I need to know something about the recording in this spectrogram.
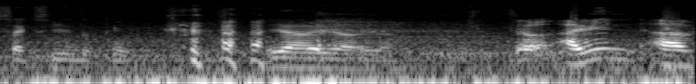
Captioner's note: laughs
